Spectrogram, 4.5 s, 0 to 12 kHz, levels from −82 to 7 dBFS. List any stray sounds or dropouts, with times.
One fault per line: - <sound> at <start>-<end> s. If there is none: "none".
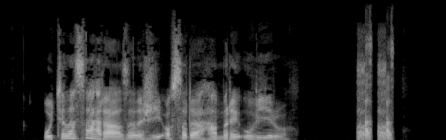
- laugh at 3.6-3.9 s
